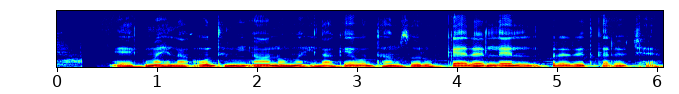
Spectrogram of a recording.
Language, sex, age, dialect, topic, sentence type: Maithili, male, 18-24, Eastern / Thethi, banking, statement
